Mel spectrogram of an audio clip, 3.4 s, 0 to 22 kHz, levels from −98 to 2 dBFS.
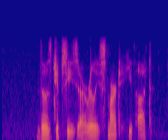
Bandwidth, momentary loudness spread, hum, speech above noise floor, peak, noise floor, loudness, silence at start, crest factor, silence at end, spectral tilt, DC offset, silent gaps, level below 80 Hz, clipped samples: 7.6 kHz; 9 LU; none; 35 dB; -22 dBFS; -77 dBFS; -42 LUFS; 0.75 s; 22 dB; 0.35 s; -5 dB/octave; under 0.1%; none; -76 dBFS; under 0.1%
